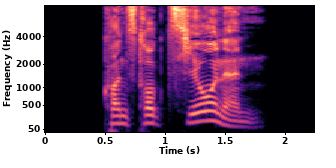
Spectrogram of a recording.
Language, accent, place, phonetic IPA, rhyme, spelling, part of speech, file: German, Germany, Berlin, [kɔnstʁʊkˈt͡si̯oːnən], -oːnən, Konstruktionen, noun, De-Konstruktionen.ogg
- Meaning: plural of Konstruktion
